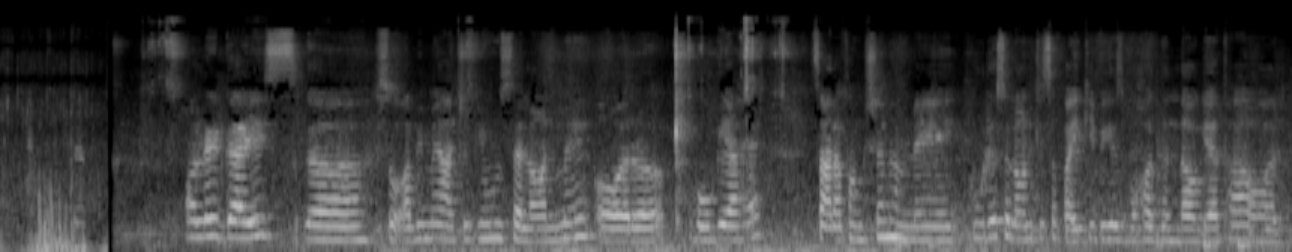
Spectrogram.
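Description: A young woman talks calmly and close up.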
